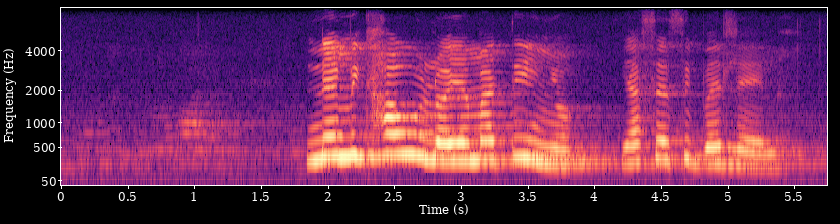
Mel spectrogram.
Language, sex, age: Swati, female, 20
